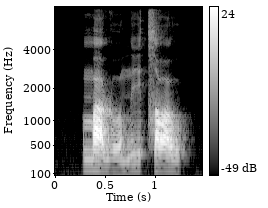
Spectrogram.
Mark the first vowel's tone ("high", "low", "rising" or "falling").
falling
